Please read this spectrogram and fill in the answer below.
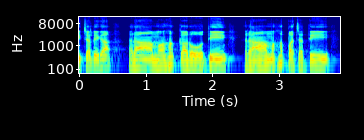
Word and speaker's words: रामः करोति: मतलब प्रभु जी इसका प्रोनाउंसिएशन राम करोति होगा। हां राम करोति रामच राम पचति राम पचति रामः करोति नहीं होगा सामान्य व्यक्ति है ऐसे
